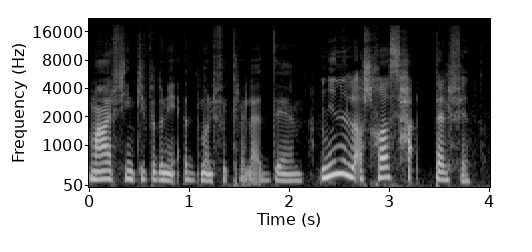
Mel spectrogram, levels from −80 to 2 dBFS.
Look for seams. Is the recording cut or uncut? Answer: cut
